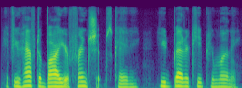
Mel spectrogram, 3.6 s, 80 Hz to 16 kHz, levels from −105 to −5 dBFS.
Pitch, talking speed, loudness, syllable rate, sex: 155 Hz, 215 wpm, -19 LUFS, 5.2 syllables/s, female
